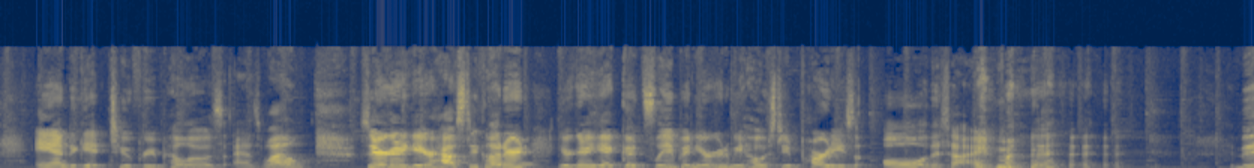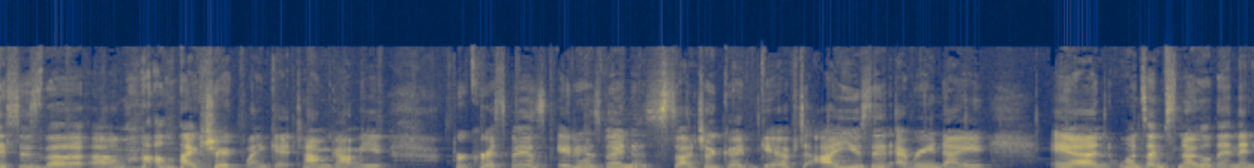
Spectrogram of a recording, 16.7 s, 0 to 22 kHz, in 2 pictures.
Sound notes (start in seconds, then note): 6.5 laughs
